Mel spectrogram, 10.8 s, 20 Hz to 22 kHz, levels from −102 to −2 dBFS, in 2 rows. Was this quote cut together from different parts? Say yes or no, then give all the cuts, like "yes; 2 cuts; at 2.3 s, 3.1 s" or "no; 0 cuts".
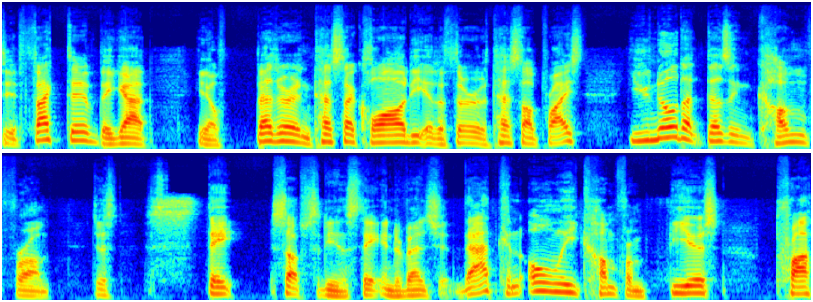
no; 0 cuts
